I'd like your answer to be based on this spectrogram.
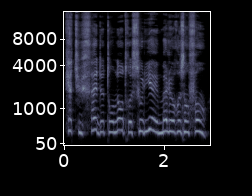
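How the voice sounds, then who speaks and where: A woman's voice: high voice, fairly even intonation, a little slow, dark tone, voice pushed up. A woman voicing a worried, tearful mother scolding her son in a read-aloud children's story. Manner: pleading, tearful cries.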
